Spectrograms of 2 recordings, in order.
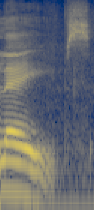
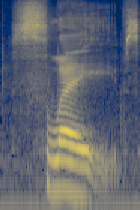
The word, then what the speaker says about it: slaves: When Vietnamese are pronunciating slaves, they say laves, okay? But it has an S at the beginning, and it needs to be slaves, S-L. Slaves, okay?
